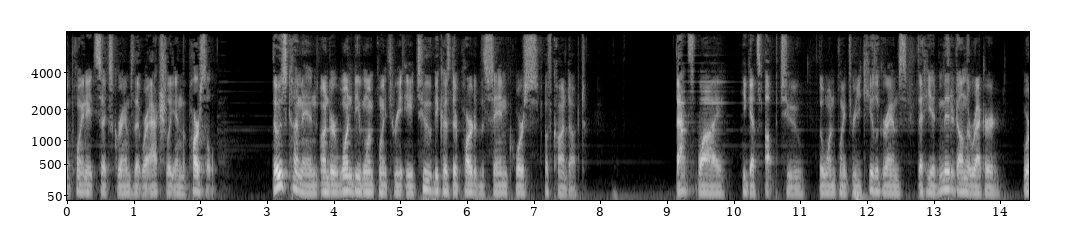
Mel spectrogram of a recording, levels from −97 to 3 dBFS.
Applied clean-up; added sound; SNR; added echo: neural mask model DeepFilterNet 3.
